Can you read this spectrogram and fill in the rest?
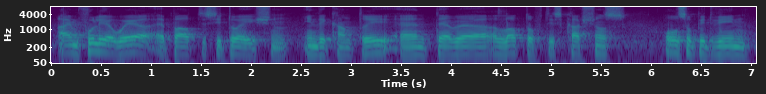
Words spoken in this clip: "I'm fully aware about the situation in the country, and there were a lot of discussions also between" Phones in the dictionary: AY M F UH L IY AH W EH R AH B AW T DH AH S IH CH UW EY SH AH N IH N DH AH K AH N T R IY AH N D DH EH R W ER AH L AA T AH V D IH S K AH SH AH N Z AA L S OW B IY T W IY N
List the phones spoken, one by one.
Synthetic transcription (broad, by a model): AY M F UH L IY AH W EH R AH B AW T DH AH S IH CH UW EY SH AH N IH N DH AH K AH N T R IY AH N D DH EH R W ER AH L AA T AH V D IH S K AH SH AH N S AA L S OW B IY T W IY N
